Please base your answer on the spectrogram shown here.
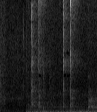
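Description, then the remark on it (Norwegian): A few quick clicks and taps from a computer mouse and keyboard as someone clicks into a case in Flora municipality's new system for streaming council meetings, spaced irregularly in two small bursts over a steady low background hum. “Da klikker man seg rett inn på, på, den saken, og får opp da saken fra begynnelsen og kan følge saken til den er ferdig.”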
